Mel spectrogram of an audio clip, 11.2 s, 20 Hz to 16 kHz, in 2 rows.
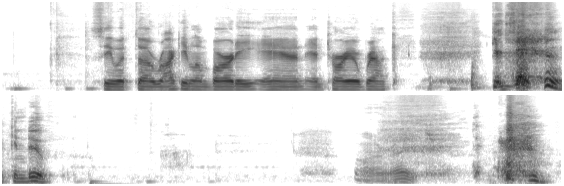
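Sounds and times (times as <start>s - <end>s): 
speech: 0.9s - 6.2s, 10.8s - 11.1s
person sneezing: 4.7s - 5.6s, 9.4s - 11.1s.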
